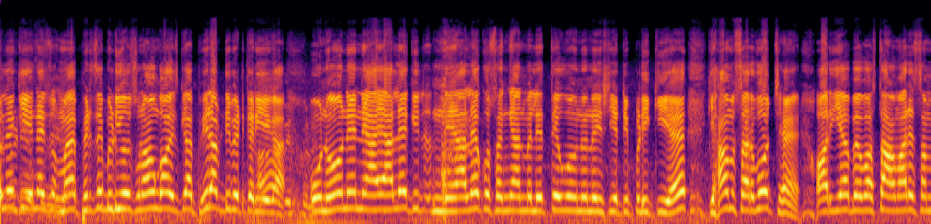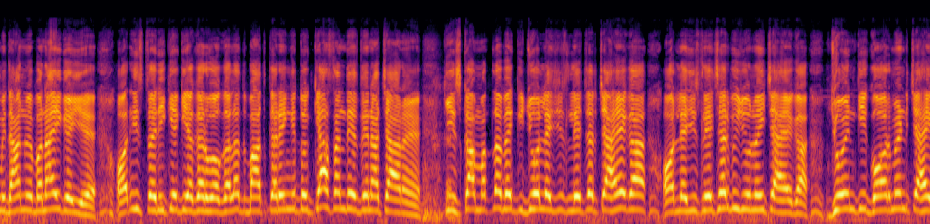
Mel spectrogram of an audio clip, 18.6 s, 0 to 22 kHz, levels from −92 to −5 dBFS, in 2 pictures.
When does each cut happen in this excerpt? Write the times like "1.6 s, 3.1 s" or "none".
none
